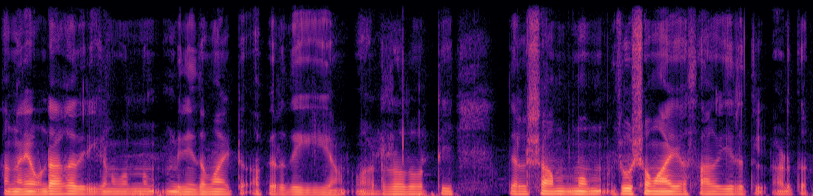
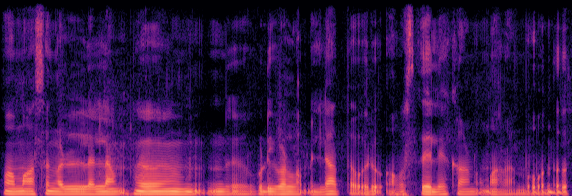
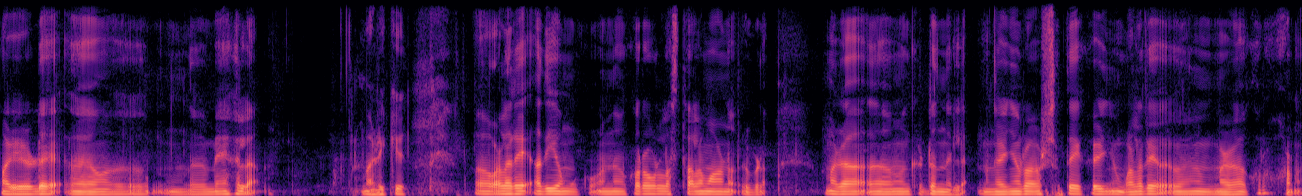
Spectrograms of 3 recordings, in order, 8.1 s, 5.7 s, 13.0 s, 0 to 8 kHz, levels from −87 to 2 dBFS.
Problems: none marked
